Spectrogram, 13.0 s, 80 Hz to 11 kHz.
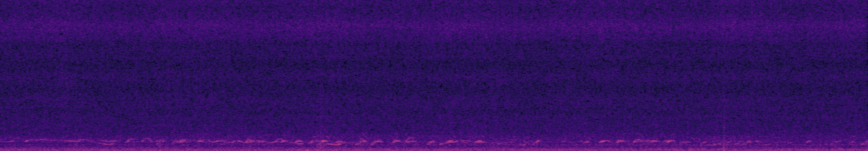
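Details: Coyotes calling at night in March 2019, caught by an audio recorder left out on a front porch: faint, quavering, warbling howls wavering up and down in pitch for about twelve seconds over a constant low rumble.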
